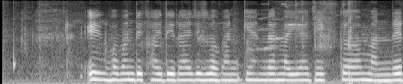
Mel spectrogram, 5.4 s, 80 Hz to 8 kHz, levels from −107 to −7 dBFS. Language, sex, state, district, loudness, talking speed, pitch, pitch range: Hindi, female, Bihar, Purnia, -17 LUFS, 165 wpm, 220 Hz, 215-225 Hz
